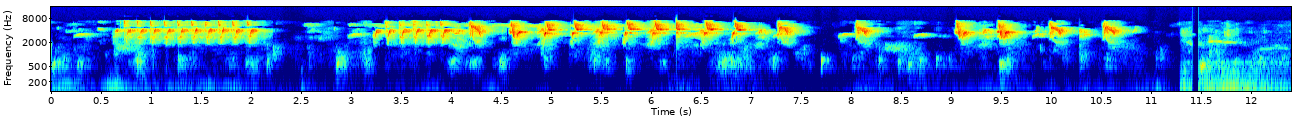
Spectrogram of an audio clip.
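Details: Bar-winged prinia in a colony aviary shared with white-eyes and finches, singing freely in its 'tembakan' style: rapid bursts of high, sharp repeated notes, fast chattering series broken by short pauses, ending with a low rumble.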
